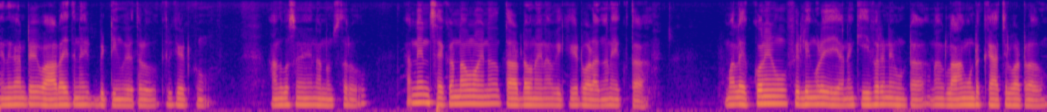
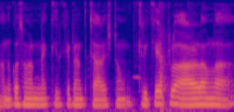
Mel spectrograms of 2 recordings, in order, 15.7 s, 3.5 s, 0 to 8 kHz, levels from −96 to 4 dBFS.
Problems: constant background noise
